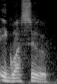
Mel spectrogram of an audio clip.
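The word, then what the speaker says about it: Iguazú: you can get there well how do you pronounce the waterfalls it's called iguazu the iguazu falls and you can get that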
